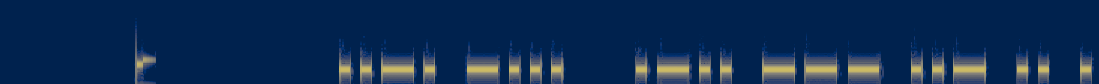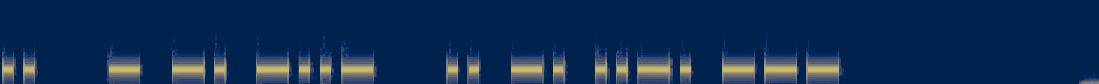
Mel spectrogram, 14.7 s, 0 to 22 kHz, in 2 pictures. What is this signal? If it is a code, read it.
Morse code, heard as a keyed tone, about 17 wpm, 700 Hz. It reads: FB LOUIS TNX INFO
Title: K1USN SST QSO Practice 17wpm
